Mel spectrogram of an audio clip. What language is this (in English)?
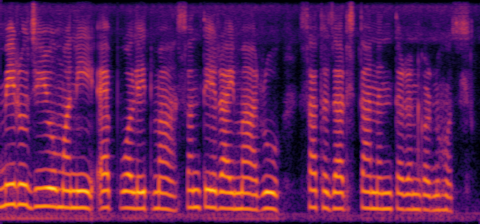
Nepali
